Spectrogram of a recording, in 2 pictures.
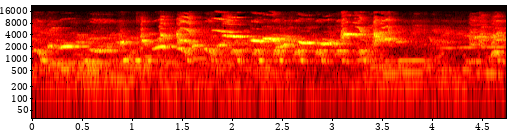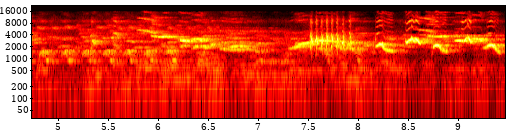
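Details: Greater green leafbird song used to provoke singing: long varied sequence of harsh squawks, fast repeated stuttering notes, brief pause, then more rattling bursts and whistled phrases.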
